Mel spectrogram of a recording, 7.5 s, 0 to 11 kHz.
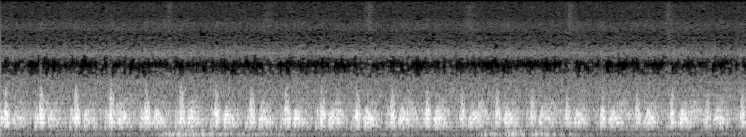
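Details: Fetal heartbeat at 12 weeks in a third pregnancy after two miscarriages, on a Sonoline B home fetal Doppler with a 3 MHz probe: rapid, regular whooshing pulses at about 170/min, with the maternal pulse beneath.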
